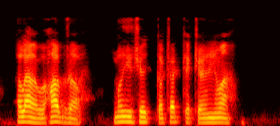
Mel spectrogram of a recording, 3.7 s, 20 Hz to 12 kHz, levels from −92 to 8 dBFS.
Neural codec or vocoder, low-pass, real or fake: codec, 16 kHz, 1 kbps, FreqCodec, larger model; 7.2 kHz; fake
